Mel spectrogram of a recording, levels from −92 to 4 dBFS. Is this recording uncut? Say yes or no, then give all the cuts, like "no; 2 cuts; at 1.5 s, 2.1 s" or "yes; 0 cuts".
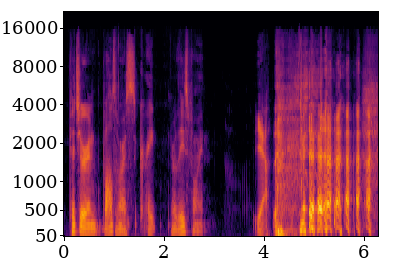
yes; 0 cuts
